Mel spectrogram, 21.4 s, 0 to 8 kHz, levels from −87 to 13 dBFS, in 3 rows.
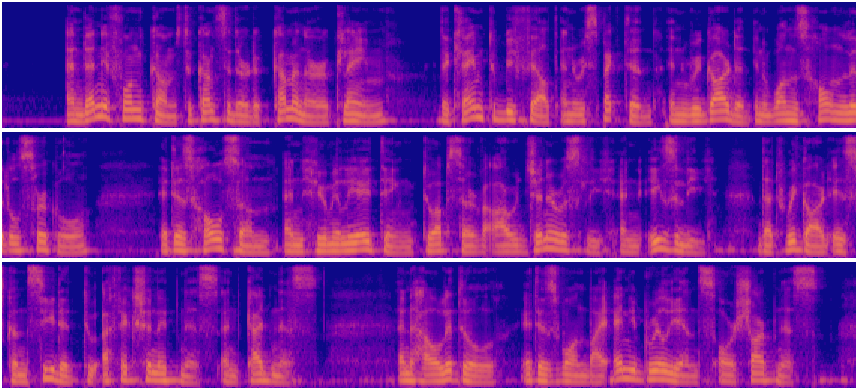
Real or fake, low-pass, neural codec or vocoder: fake; 7.2 kHz; codec, 16 kHz, 8 kbps, FunCodec, trained on LibriTTS, 25 frames a second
